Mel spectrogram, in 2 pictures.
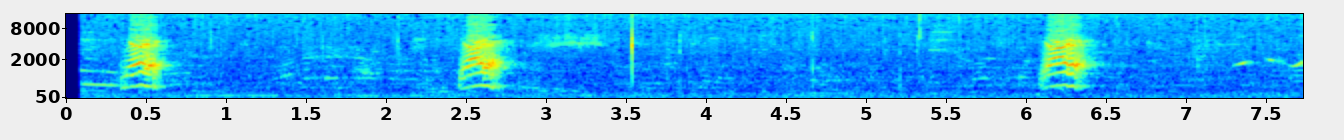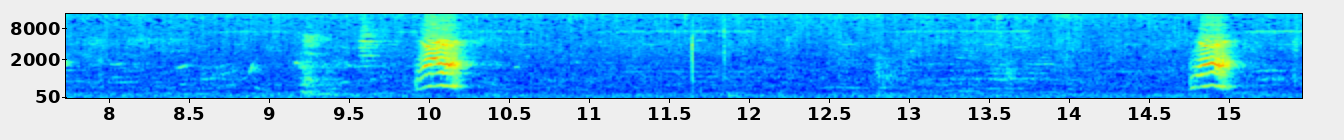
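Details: A frog in a stream at night gives loud, harsh, nasal croaks, one at a time, spaced a few seconds apart.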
